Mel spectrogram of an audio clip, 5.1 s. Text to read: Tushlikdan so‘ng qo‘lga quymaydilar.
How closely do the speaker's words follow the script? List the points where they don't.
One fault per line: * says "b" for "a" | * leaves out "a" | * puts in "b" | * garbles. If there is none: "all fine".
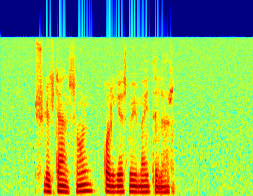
all fine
